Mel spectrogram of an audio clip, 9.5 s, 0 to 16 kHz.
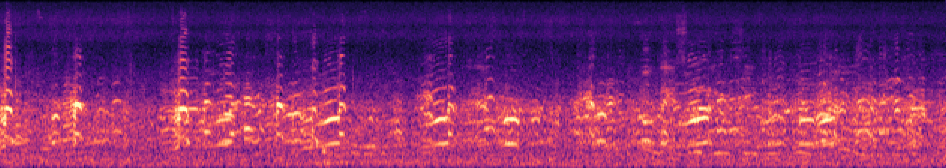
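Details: Many sandhill cranes at the Montezuma National Wildlife Refuge pool, 20 November 2021, keep up a rolling, rattling bugle chorus, with individual louder purring calls standing out against the crowd.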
